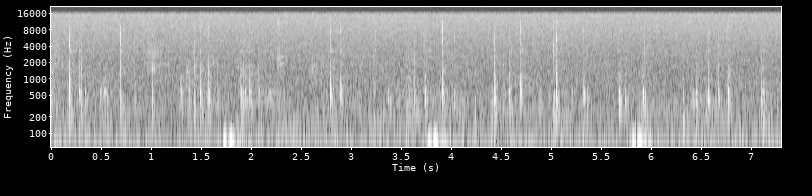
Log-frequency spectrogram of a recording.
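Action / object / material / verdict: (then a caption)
tap / silvered glass Christmas bauble with metal cap / glass / none. Long red nails scratch and tap the surface of a hollow, silvered mercury glass Christmas bauble with a metal cap. Quiet, irregular clicky taps with brief glassy pings sit over a soft scratching rustle and a low background hum, with a few louder clusters of taps along the way.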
